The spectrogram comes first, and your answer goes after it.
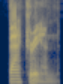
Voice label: "Bactrian", American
